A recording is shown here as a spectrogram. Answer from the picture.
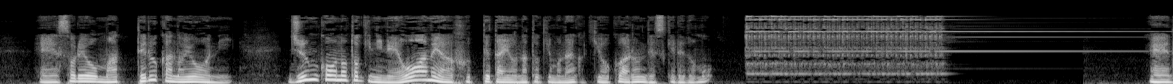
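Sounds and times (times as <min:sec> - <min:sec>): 
speech: 0:00.4 - 0:07.2, 0:11.5 - 0:11.7
telephone ringing with electronic bell tone: 0:07.4 - 0:11.7.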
